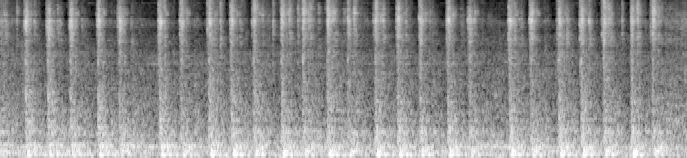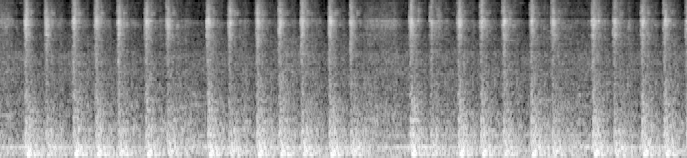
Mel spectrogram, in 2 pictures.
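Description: Amada CNC turret punch press punching sheet metal in a steady rapid rhythm of about five hits a second, over the machine's steady hum.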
